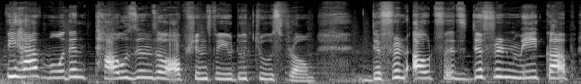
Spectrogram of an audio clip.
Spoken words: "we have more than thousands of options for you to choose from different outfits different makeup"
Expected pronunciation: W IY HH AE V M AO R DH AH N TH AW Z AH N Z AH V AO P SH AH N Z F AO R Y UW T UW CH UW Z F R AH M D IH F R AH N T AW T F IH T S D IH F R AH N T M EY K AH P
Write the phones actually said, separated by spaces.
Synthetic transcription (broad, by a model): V IY HH AE V M AO R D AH N T AW Z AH N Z AH V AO P SH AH N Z F AO R Y UW T UW CH UW Z F R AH M D IH F R AH N T AW T F IH T S D IH F R AH N T M EY K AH P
